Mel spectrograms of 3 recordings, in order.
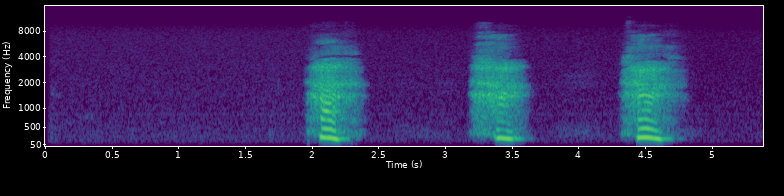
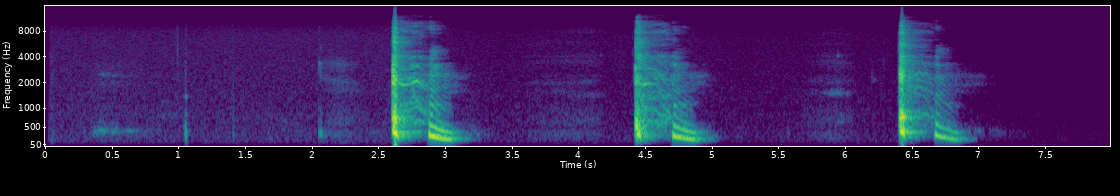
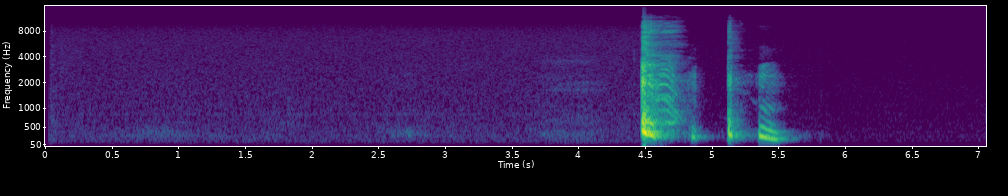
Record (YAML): exhalation_length: 5.4 s
exhalation_amplitude: 10060
exhalation_signal_mean_std_ratio: 0.33
three_cough_length: 8.0 s
three_cough_amplitude: 32768
three_cough_signal_mean_std_ratio: 0.21
cough_length: 7.1 s
cough_amplitude: 32681
cough_signal_mean_std_ratio: 0.14
survey_phase: alpha (2021-03-01 to 2021-08-12)
age: 45-64
gender: Female
wearing_mask: 'No'
symptom_none: true
smoker_status: Ex-smoker
respiratory_condition_asthma: false
respiratory_condition_other: false
recruitment_source: REACT
submission_delay: 0 days
covid_test_result: Negative
covid_test_method: RT-qPCR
